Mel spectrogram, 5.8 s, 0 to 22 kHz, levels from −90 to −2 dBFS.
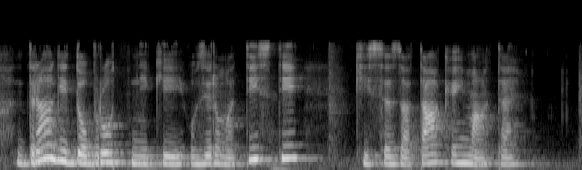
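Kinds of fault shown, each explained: No fault can be heard in this speech recording. It carries the character of a Bluetooth mSBC headset link, with speech reaching up to about 8 kHz and a light graininess on the louder sounds.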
